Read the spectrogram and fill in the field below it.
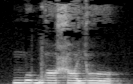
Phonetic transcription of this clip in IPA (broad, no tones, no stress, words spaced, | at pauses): mubwɑxɑjʊ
